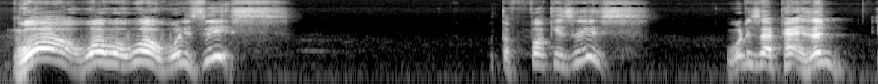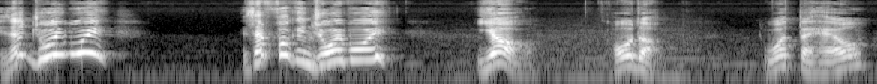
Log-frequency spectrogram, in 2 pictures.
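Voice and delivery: high-pitched shocked disbelief; stunned reaction. Real, not acted. Reader stumbles on Joy Boy in the panel, stunned. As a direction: blurt it out high, incredulous.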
